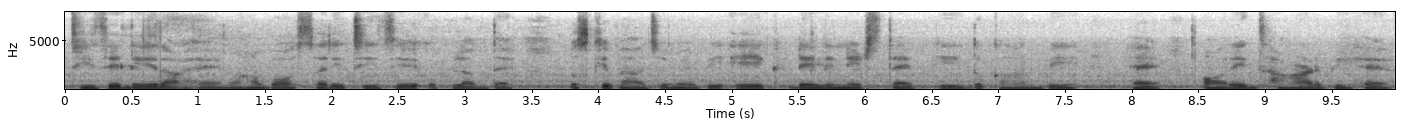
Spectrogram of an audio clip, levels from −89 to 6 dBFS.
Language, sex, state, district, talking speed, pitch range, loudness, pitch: Hindi, female, Bihar, Patna, 155 wpm, 160-170 Hz, -17 LUFS, 165 Hz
